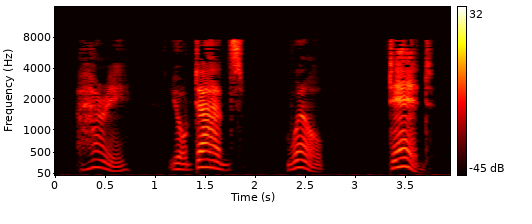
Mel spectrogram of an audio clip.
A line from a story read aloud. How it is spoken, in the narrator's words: she said quietly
